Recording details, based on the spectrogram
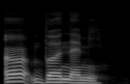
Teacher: Sauf, bien sûr, attention quand il y a une liaison avec une voyelle qui suit. Là, on entend le ne.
